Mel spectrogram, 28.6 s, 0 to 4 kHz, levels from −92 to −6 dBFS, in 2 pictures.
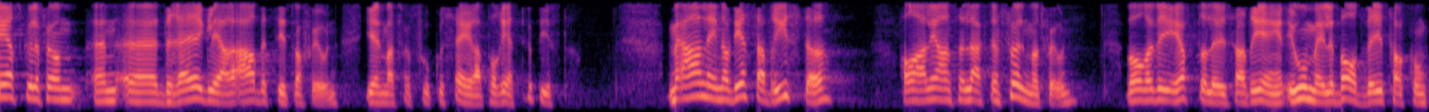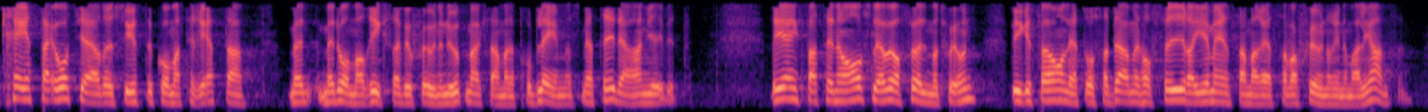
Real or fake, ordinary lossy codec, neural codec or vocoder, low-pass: real; MP3, 32 kbps; none; 3.6 kHz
